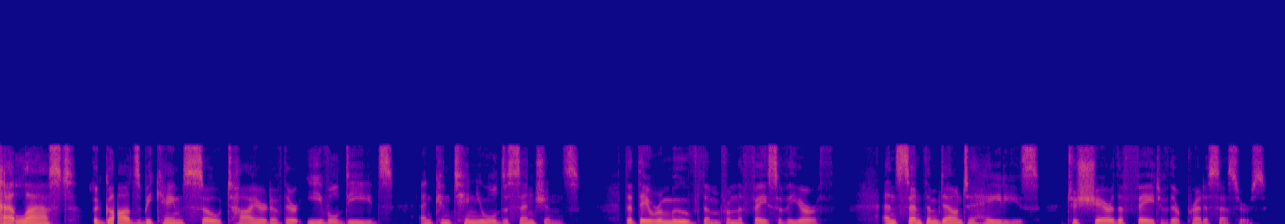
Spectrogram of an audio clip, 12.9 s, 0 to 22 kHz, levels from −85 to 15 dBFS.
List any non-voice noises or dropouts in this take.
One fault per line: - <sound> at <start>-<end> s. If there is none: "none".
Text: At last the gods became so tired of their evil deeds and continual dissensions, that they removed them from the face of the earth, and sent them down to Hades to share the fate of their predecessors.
- dropout at 1.1-1.2 s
